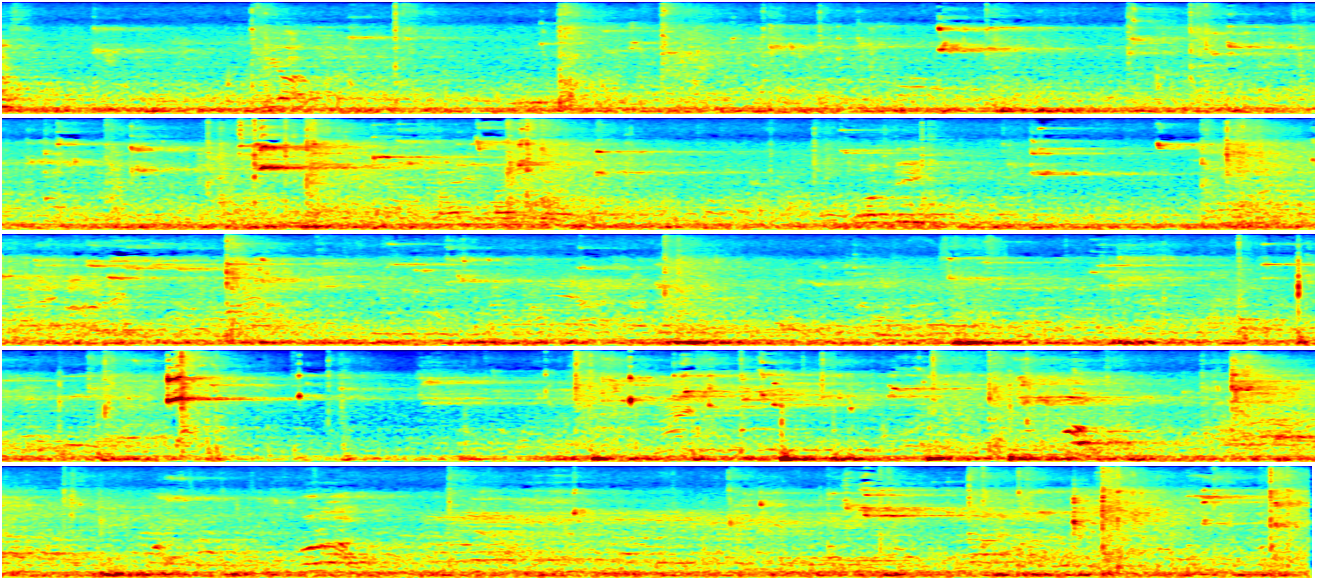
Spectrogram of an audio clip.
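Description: Badminton play in a large, echoing sports hall: sharp, repeated racket hits on shuttlecocks and short shoe squeaks on the wooden court floor, with voices throughout.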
